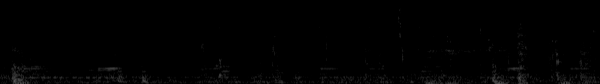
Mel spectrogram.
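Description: Near silence with faint, irregular clicks and small mouth sounds of someone eating: a utensil touching a plate and chewing.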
